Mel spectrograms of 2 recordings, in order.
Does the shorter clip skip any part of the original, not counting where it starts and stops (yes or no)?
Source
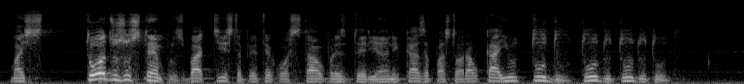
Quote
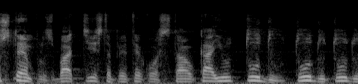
yes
